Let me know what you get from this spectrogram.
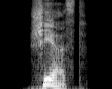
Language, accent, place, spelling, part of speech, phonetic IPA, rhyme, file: German, Germany, Berlin, scherst, verb, [ʃeːɐ̯st], -eːɐ̯st, De-scherst.ogg
- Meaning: second-person singular present of scheren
